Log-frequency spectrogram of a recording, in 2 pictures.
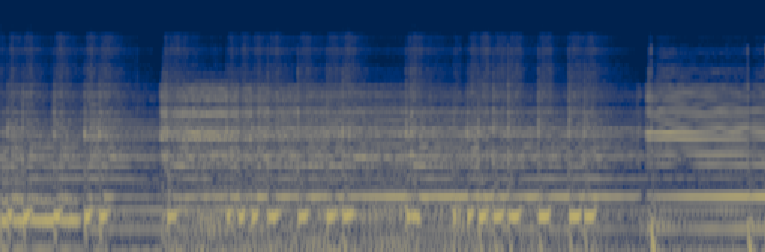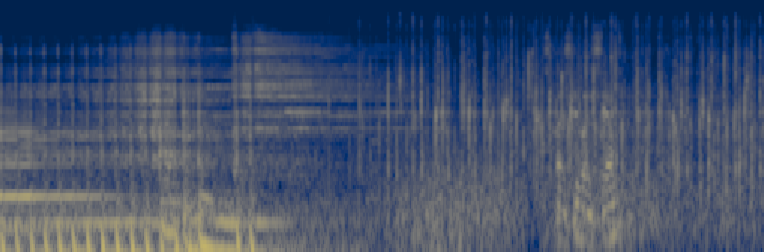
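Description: Live rock band, amplified through PA speakers: distorted electric guitars, bass guitar and drums, with a sung vocal. The song ends about ten to eleven seconds in and it turns much quieter.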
